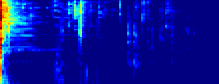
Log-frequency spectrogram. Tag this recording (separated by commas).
Glass, Shatter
